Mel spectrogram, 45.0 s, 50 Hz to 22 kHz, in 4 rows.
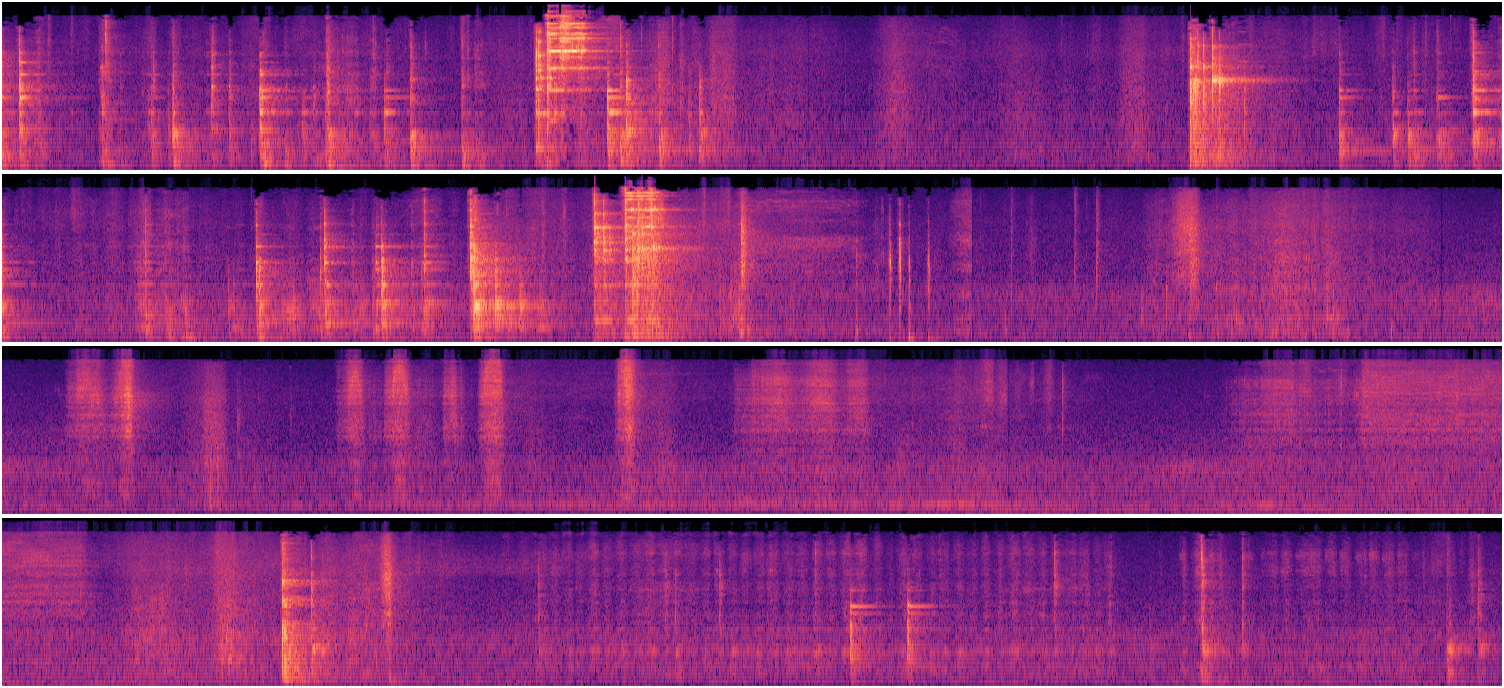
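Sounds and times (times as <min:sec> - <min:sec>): metal tools clinking and scraping: 0:04.0 - 0:05.4, 0:12.3 - 0:16.7.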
